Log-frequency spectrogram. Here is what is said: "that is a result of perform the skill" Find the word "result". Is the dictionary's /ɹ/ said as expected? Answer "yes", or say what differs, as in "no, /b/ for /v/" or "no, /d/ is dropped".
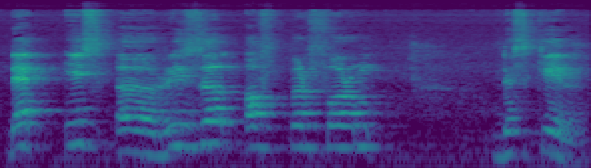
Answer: yes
